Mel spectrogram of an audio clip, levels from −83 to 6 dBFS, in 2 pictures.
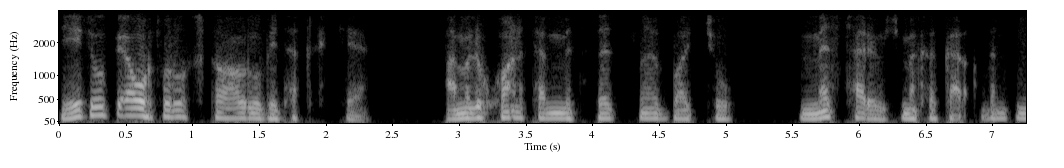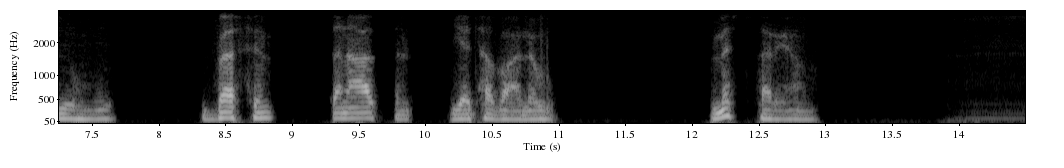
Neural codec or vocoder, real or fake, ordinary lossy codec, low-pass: codec, 16 kHz, 0.7 kbps, FocalCodec; fake; Opus, 16 kbps; 3.6 kHz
